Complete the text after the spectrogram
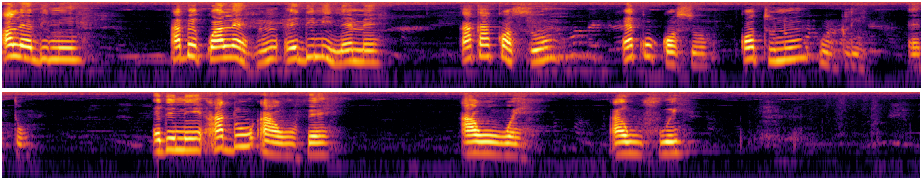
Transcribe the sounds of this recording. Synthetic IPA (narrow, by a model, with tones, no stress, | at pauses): a˦lɛ˨dɪ˨nɪ˦ | a˨be˦˨kwa˦lɛ˦˨nʊ̃˦ʔe˦di˦nĩ˨nɛ˨˦mɛ˦ | ka˦ka˦kɔ˦˨sʊ˨˦ | ɛ˦kʊ˦kɔ˨sʊ˨ | kɔ˦t̪ʊ˨nʊ̃˦u˨ɡle˨ | ɛ˨t̪ʊ˨ | ɛ˨dɪ˨nɪ˨a̰˨dʊ˦ʔa˨wʊ˨vɛ˨ | a˨wʊ˨wɛ˨ | a˨wu˨fu˨e˦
